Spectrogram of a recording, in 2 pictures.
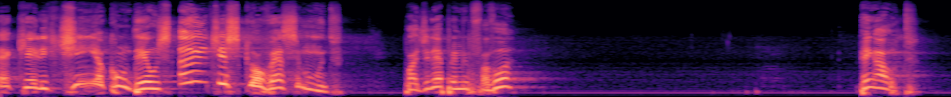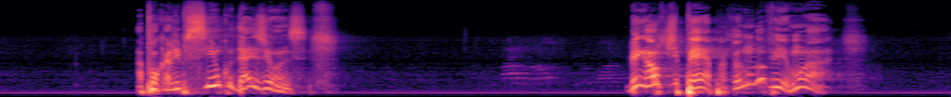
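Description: A man speaks with animation into a microphone, heard through loudspeakers, with pauses between phrases.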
